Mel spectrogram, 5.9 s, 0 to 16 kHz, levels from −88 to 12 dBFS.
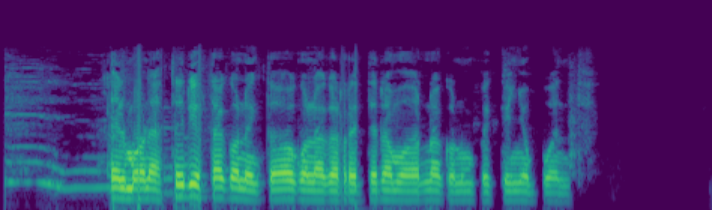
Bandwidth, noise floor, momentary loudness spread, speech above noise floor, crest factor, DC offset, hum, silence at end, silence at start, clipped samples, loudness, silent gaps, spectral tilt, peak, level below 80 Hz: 7.2 kHz; -35 dBFS; 15 LU; 21 dB; 14 dB; under 0.1%; none; 1.2 s; 0.05 s; under 0.1%; -15 LUFS; none; -6.5 dB/octave; 0 dBFS; -54 dBFS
